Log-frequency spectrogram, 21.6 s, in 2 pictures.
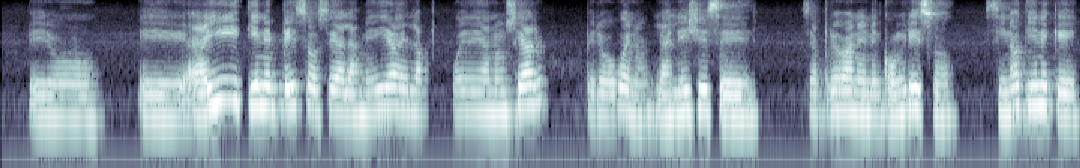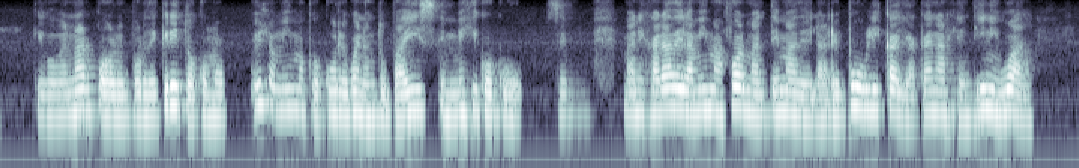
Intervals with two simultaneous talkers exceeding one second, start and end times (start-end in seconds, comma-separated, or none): none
